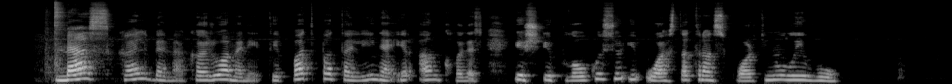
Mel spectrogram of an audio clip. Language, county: Lithuanian, Vilnius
